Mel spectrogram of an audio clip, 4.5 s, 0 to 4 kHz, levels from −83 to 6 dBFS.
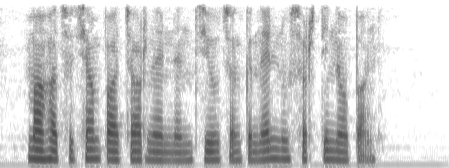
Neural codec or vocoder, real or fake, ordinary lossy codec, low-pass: none; real; AAC, 32 kbps; 3.6 kHz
